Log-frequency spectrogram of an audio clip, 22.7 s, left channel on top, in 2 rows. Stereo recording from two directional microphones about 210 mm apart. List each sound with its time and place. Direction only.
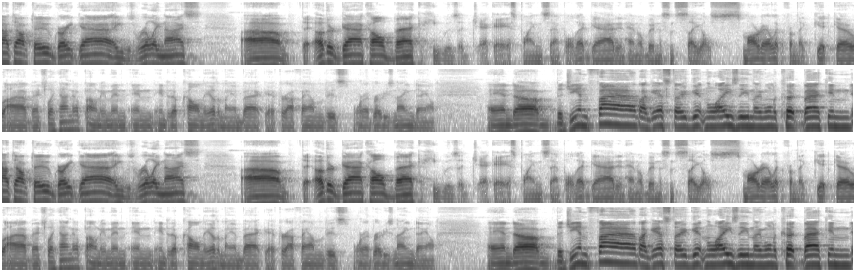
0.0 s speech: centre (ahead or behind)
7.2 s speech: centre (ahead or behind)
7.8 s speech: 35° right (ahead or behind)
8.7 s speech: centre (ahead or behind)
9.8 s speech: 25° right (ahead or behind)
10.6 s speech: centre (ahead or behind)
13.7 s speech: 5° right (ahead or behind)
14.6 s speech: 30° right (ahead or behind)
18.2 s speech: centre (ahead or behind)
